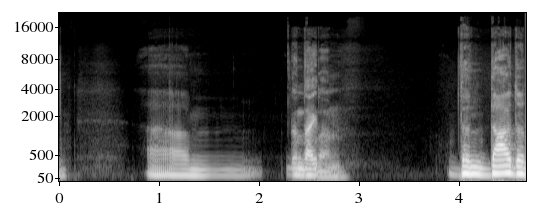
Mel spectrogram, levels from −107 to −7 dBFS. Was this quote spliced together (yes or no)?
yes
